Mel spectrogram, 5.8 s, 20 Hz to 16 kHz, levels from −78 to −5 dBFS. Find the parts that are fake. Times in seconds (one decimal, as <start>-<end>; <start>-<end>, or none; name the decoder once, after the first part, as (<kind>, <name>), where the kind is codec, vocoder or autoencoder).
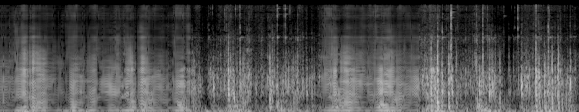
0.0-1.9 (vocoder, BigVGAN v2); 3.2-4.2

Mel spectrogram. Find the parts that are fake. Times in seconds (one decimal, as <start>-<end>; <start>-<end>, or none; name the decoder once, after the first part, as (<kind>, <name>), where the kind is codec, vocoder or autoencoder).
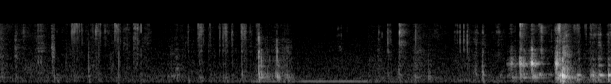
0.0-0.4 (vocoder, BigVGAN v2); 1.1-2.2; 2.8-3.2; 5.4-6.1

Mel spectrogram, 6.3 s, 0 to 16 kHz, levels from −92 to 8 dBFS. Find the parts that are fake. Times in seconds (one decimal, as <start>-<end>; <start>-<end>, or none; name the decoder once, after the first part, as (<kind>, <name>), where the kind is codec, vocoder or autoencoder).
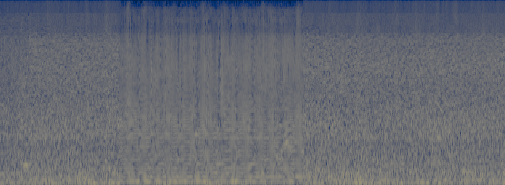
1.5-3.8 (vocoder, BigVGAN v2)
